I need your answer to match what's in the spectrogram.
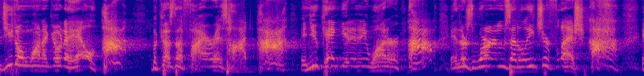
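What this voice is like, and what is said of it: Shouted fire-and-brimstone preaching. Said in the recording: “he ha'd after every sentence ... he's shouting all this stuff ... he's just shouting this stuff”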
